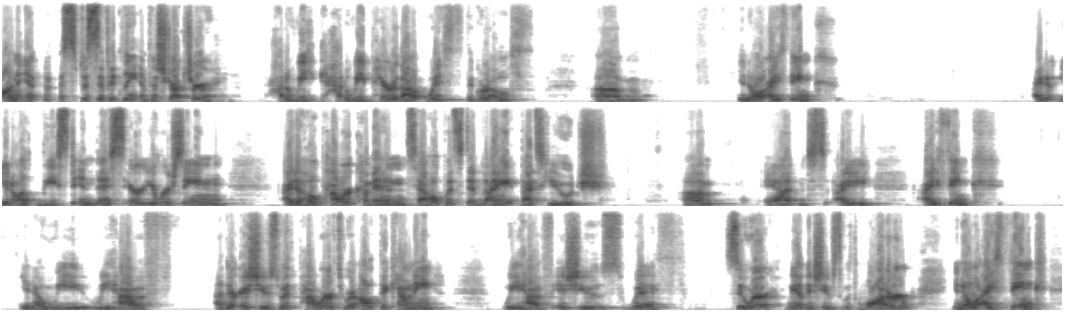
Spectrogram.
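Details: Adult woman with spasmodic dysphonia, a voice disorder she describes as a brain disorder that kicks in intermittently and likens to RFK's condition; spasmodic dysphonia.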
